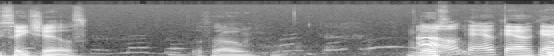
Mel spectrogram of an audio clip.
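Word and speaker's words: Seychelles: have American uh tongues so it is SE shells yeah SE shells okay so that's we've been saying it right oh yeah yeah he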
